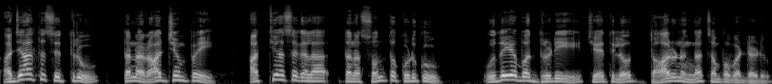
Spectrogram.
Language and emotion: Telugu, neutral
